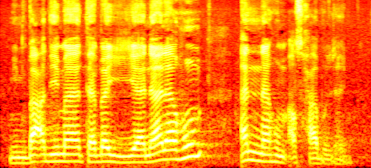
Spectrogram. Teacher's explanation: kita kena jelaskan mati mim tu tanpa boleh kita memanjangkan gunnah kat situ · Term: izhar syafawi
